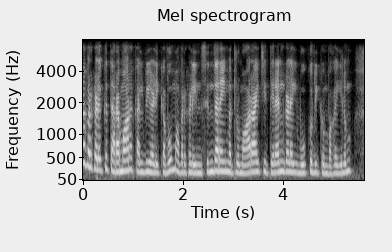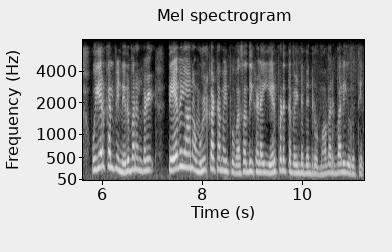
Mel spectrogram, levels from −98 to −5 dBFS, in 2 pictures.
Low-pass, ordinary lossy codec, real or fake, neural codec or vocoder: 7.2 kHz; Opus, 32 kbps; real; none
